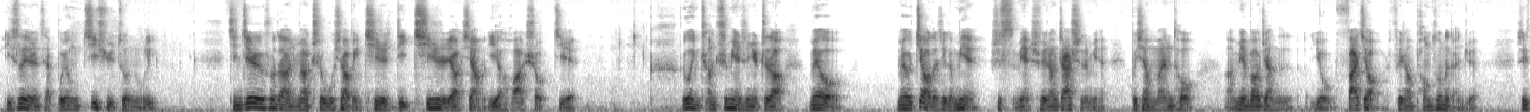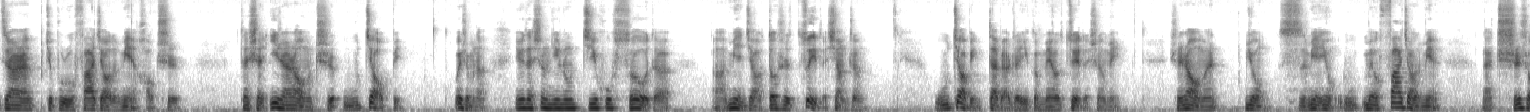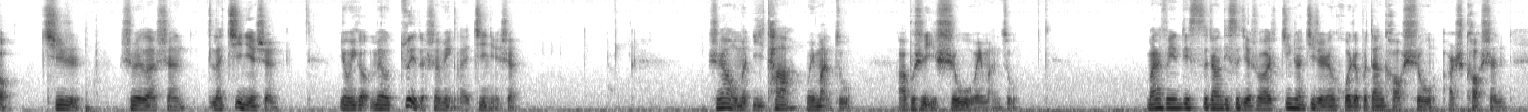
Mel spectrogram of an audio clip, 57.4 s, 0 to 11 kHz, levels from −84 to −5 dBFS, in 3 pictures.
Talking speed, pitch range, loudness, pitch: 250 characters per minute, 75-120 Hz, -25 LUFS, 95 Hz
